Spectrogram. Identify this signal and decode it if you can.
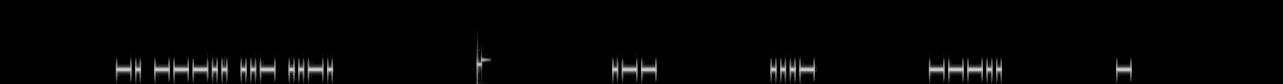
Morse code, heard as a keyed tone, about 25 wpm, spaced as for 11 wpm, 700 Hz. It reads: N8UF WV8T
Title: USA Call Signs - 4 Characters - 8x Character Spacing - 25wpm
